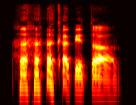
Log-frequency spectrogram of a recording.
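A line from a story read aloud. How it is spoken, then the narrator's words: Laughing. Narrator (Russian): хохотнул Эрд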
